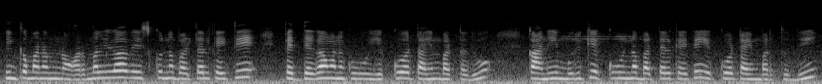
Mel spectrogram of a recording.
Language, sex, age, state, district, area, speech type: Telugu, female, 18-30, Andhra Pradesh, Krishna, urban, spontaneous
